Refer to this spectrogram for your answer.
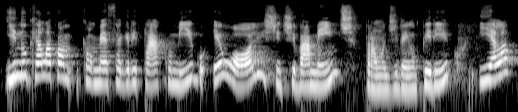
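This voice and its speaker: Animated woman, police chief guest. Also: a little high, a little fast. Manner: vivid, dramatic retelling, often addresses the audience. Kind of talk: interview storytelling.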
